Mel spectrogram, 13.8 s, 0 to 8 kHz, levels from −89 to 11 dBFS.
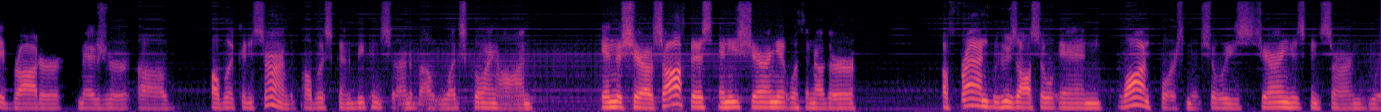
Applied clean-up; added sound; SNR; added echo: neural separator model SepFormer DNS4.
